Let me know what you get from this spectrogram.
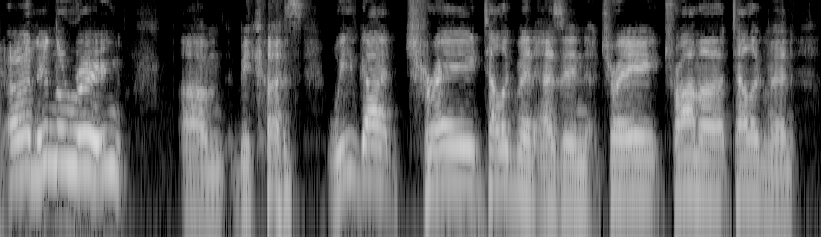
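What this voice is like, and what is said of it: Boxing ring announcer voice. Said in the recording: “put on my announcer voice and introduce a fight”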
